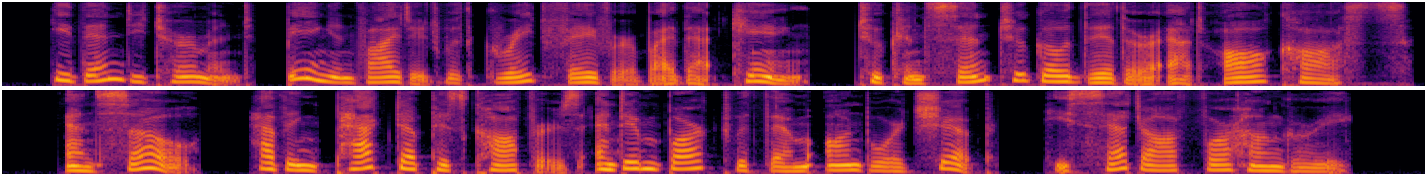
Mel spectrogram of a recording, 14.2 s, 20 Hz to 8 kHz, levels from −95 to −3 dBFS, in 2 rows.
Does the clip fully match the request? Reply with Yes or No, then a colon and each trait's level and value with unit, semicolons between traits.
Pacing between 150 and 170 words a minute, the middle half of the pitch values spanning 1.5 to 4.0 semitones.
No: average, 160 wpm; average, 4.7 semitones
